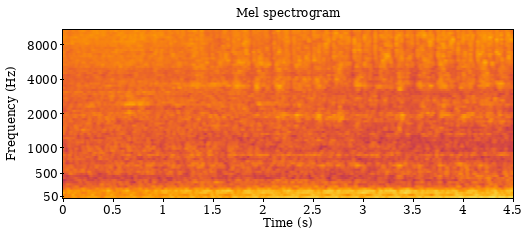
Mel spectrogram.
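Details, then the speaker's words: Carbureted engine cold start after sitting a while, vacuum line just reconnected: loud, even idle with steady beat, no misses, pops or knocks; running smoothly. "That sounds good."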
